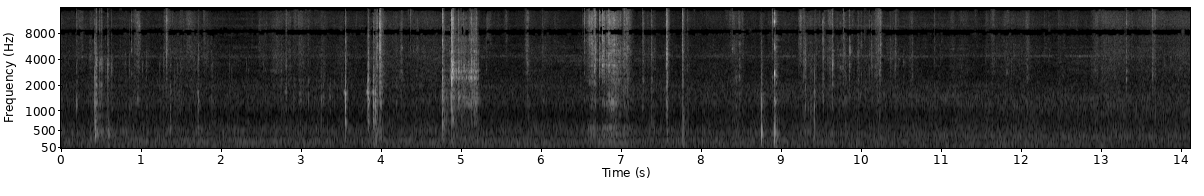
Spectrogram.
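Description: Tableware being handled at a camping table: scattered light clicks and scrapes of a small spoon, tubs and cups, with a short crinkly rustle near the middle as a foil lid is peeled off a dessert tub. A steady low rumble runs underneath.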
